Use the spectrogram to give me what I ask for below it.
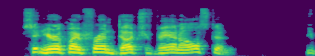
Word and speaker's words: Van Alstin: Sitting here with my friend Dutch Van Alstin. You pronounce that name correctly.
